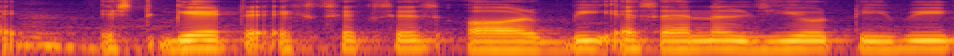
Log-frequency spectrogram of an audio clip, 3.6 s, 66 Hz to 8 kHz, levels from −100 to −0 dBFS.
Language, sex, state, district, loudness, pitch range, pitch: Hindi, male, Chandigarh, Chandigarh, -20 LUFS, 120-130 Hz, 125 Hz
